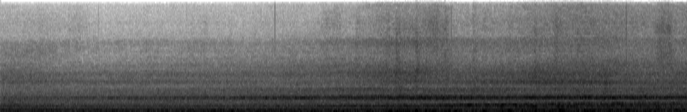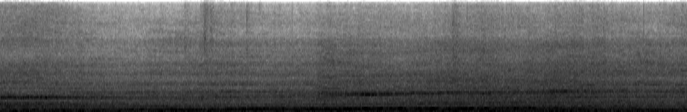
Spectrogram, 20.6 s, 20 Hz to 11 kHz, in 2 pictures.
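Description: JR East 209-series electric train pulling out and accelerating past: its VVVF inverter traction motors whine in tones that rise slowly in pitch over the rumble of wheels on rails, growing louder about five seconds in.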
